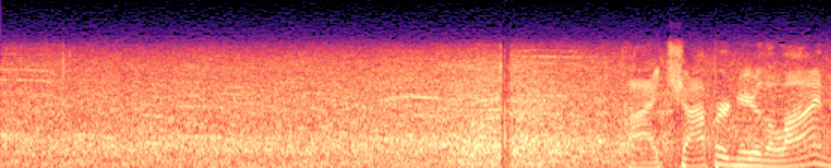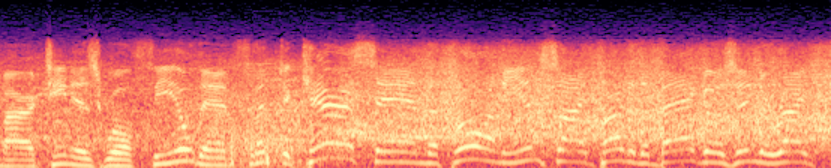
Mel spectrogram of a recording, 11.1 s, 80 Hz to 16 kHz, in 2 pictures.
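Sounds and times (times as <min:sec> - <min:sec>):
ballpark crowd noise: 0:00.0 - 0:11.0.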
